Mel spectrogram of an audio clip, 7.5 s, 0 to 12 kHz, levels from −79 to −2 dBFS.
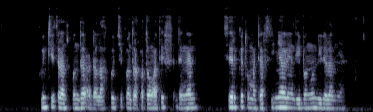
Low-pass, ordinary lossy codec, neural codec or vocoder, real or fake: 7.2 kHz; Opus, 24 kbps; none; real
